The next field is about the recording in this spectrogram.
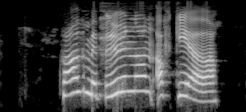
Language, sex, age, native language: Icelandic, male, 9, Icelandic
